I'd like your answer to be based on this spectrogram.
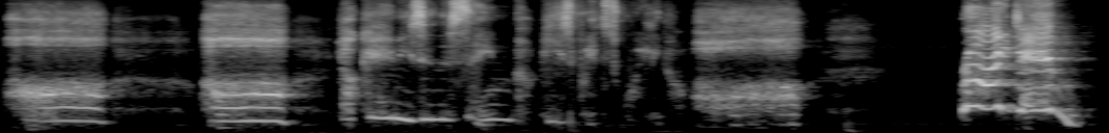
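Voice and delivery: high, hushed, tentative goblin voices; timid goblin crowd. Acted. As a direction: whisper it nervously, then cry ride him. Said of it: "the crowd of goblins ... tentatively like".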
